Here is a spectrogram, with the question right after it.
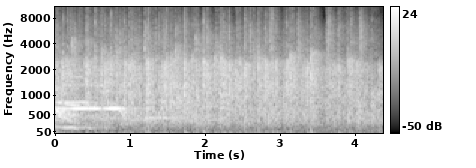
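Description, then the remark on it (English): Sustained audience applause, a dense, steady wash of many hands clapping at fairly even loudness for several seconds, with a brief tonal whistle-like note at the very start. “You can clap for them too.”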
